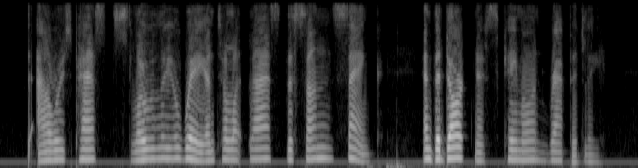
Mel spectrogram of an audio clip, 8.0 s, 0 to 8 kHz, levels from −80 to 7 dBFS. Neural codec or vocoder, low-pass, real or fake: none; 7.2 kHz; real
